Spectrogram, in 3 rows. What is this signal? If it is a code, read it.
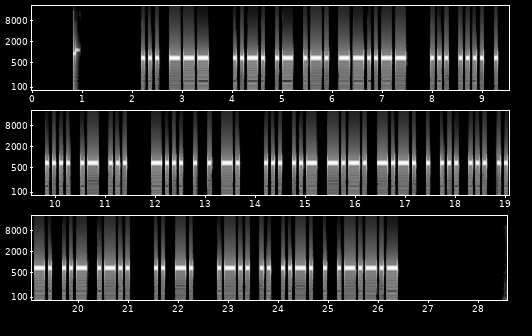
Morse code, heard as a keyed tone, about 17 wpm, 700 Hz. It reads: SO FAR, SHE HAS BEEN SUCCESSFUL IN LIFE.
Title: Sentences from Top 1000 Words - Review Part 6 - 17wpm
